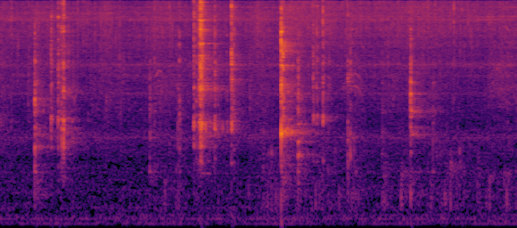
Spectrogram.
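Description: Metal jar lids being dropped into a stainless steel pan of boiling water, clinking against the pan: several light, separate clicks, the loudest about three and a half seconds in.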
